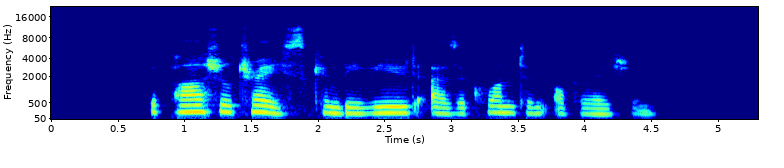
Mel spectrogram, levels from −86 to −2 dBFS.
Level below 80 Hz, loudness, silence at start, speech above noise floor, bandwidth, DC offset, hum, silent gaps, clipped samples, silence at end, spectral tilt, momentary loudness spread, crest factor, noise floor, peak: -78 dBFS; -37 LUFS; 0.75 s; over 53 dB; 12 kHz; under 0.1%; none; none; under 0.1%; 0.8 s; -5.5 dB/octave; 15 LU; 22 dB; under -90 dBFS; -18 dBFS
